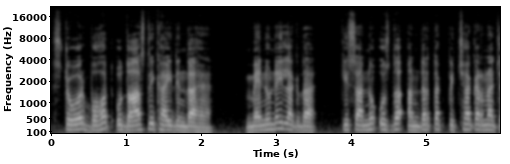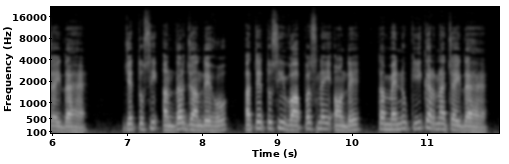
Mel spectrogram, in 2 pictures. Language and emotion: Punjabi, fearful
